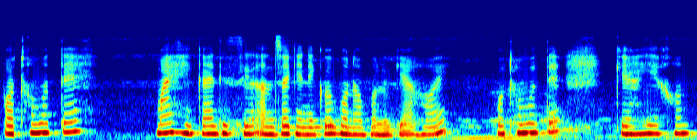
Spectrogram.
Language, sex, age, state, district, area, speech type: Assamese, female, 18-30, Assam, Tinsukia, rural, spontaneous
